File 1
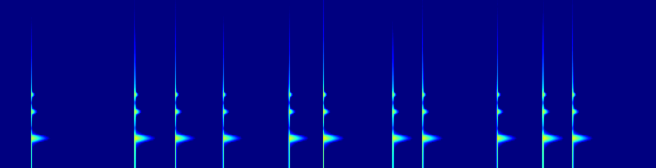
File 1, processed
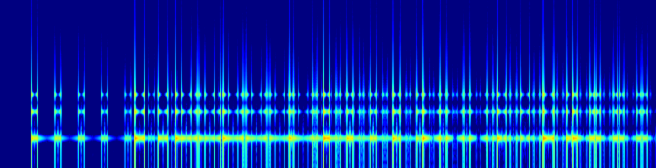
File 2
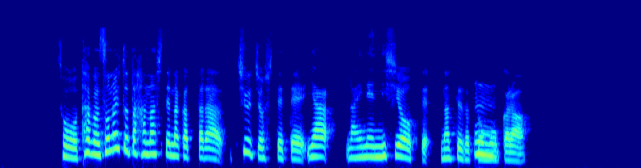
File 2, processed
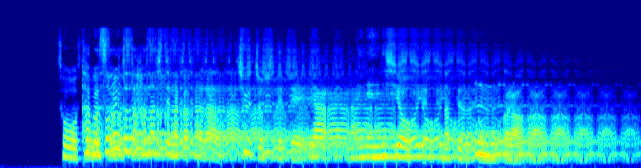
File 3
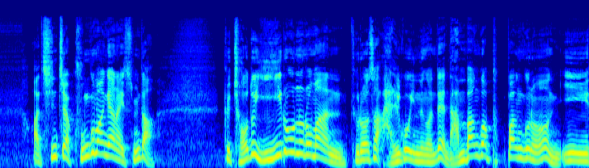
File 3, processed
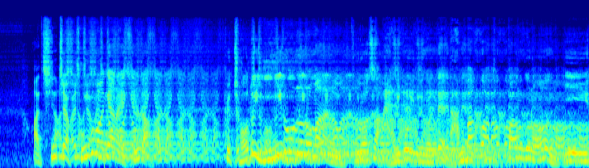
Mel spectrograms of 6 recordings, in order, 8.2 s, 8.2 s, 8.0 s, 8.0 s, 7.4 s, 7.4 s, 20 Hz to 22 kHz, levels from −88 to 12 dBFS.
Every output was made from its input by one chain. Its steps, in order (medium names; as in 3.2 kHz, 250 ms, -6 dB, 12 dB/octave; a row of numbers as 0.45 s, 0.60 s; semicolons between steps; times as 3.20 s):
backward echo that repeats 146 ms, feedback 82%, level -6.5 dB; normalise loudness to -27 LUFS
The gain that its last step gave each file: +9.0 dB, +12.0 dB, 0.0 dB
